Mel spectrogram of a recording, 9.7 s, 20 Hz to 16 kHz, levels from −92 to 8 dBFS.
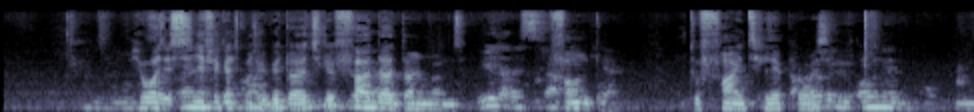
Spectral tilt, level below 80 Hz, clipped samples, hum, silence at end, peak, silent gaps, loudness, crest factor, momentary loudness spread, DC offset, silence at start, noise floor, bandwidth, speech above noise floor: -5 dB/octave; -54 dBFS; under 0.1%; none; 0 s; -6 dBFS; none; -25 LUFS; 20 dB; 20 LU; under 0.1%; 0.7 s; -58 dBFS; 11.5 kHz; 32 dB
